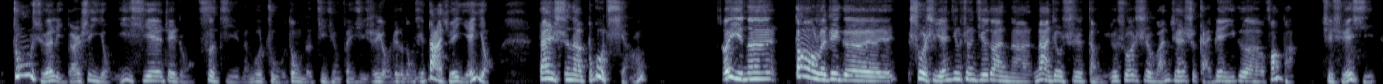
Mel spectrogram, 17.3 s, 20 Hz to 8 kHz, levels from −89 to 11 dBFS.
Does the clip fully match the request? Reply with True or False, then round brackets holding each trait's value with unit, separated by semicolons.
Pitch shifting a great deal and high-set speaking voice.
False (6.8 semitones; 150 Hz)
